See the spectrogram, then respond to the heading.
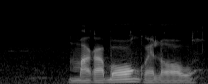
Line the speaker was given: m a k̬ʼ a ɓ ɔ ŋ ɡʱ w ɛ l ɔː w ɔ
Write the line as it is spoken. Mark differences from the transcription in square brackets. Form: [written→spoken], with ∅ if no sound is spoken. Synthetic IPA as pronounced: m a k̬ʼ a ɓ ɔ ŋ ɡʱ w ɛ l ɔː w ɔ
